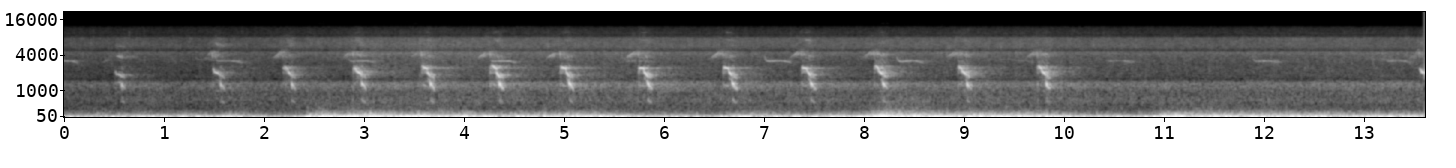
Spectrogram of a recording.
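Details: Golden eagle at the nest in Estonia on 7 July 2024, during a food delivery. Short, high, downward-sliding calls with harmonics repeat roughly every 0.7 seconds in bursts, over steady low wind rumble.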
